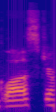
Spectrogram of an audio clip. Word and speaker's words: Gloucester: It doesn't sound like it's spelled. So no, not at all. There's like 3 extra letters in that word.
